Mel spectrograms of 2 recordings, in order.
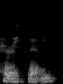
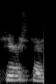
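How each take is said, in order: First: The first syllable does not rhyme with beer. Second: The first syllable sounds like 'keer', rhyming with beer. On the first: The speaker calls it wrong. "not Kirsten" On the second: The speaker calls it right. "it's Kirsten, like Kier, like beer"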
